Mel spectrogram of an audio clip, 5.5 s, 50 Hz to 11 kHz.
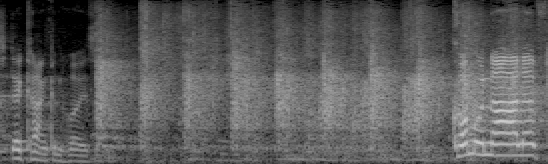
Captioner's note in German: Beifall CDU und BÜNDNIS 90/DIE GRÜNEN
